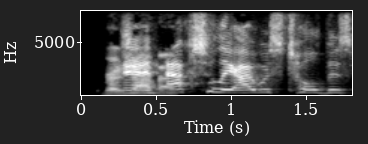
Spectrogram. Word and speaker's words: Rojava: Is is it pronounced Roja? It's Rojava. Rojava.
